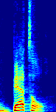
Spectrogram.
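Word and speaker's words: baetyl: renamed from omphalos to betel. And it's a little funny because the AE is kind of pronounced E, so it's more like beetle.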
